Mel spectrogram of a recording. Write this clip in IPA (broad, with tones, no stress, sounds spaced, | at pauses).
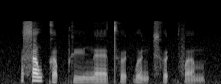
s ɐ˥ w k ɐ˨˥ p̚ k yː˧ n̪ ɛː˨ t̪ʰ ɵ˨˥ t̚ w ɵ˨˩ n t͡sʰ ɵ˧ t̚ f ɐ˨˩ m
